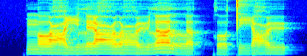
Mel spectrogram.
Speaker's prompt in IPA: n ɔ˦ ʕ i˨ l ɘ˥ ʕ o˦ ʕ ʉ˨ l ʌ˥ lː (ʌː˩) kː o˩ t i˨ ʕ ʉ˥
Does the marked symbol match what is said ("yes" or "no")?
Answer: no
